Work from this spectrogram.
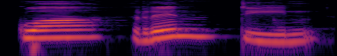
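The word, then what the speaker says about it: quarantine: क्या पढ़ेंगे टिन तो पूरी मीनिंग क्या बनी क्वारेंटीन क्वारेंटीन क्वारेंटीन क्वारेंटीन का मतलब होता है अस्पताल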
